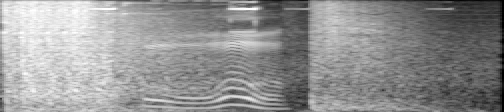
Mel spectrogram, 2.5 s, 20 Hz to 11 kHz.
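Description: MP40 submachine gun firing in Free Fire, rapid bursts of gunshots, loud and close, with someone talking excitedly and a brief pitched voice in the middle.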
